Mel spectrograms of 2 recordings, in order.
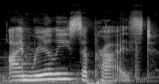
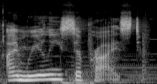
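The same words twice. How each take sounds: First: It is said with a British accent and attitude. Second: It is said plainly, without a put-on British accent. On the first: "For the British attitude" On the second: "That's like a basic sentence"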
